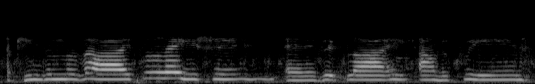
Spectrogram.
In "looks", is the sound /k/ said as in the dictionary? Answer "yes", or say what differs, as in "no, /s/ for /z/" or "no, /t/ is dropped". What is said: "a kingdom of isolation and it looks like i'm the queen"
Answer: no, /k/ is dropped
